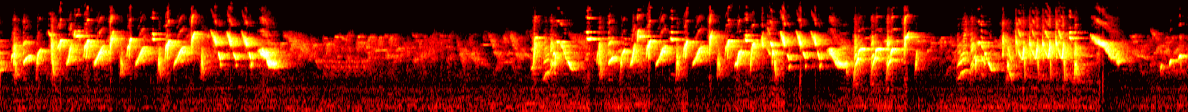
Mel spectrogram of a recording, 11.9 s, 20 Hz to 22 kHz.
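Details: Competition recording of a European goldfinch, Carduelis Balcanica, in the 2017 online world song championship; three long bouts of fast, liquid twittering and tinkling trills with brief pauses between, high and continuous, no other sounds.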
